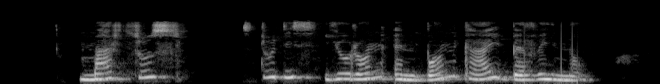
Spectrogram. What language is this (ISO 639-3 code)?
epo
